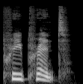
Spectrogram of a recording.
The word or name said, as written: preprint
